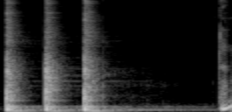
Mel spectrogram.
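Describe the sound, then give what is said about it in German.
Three loud, evenly spaced knocks on a small wooden door, each ringing out briefly, followed after a pause by the start of a short creak as the door opens. “Torben klopft lauter”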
